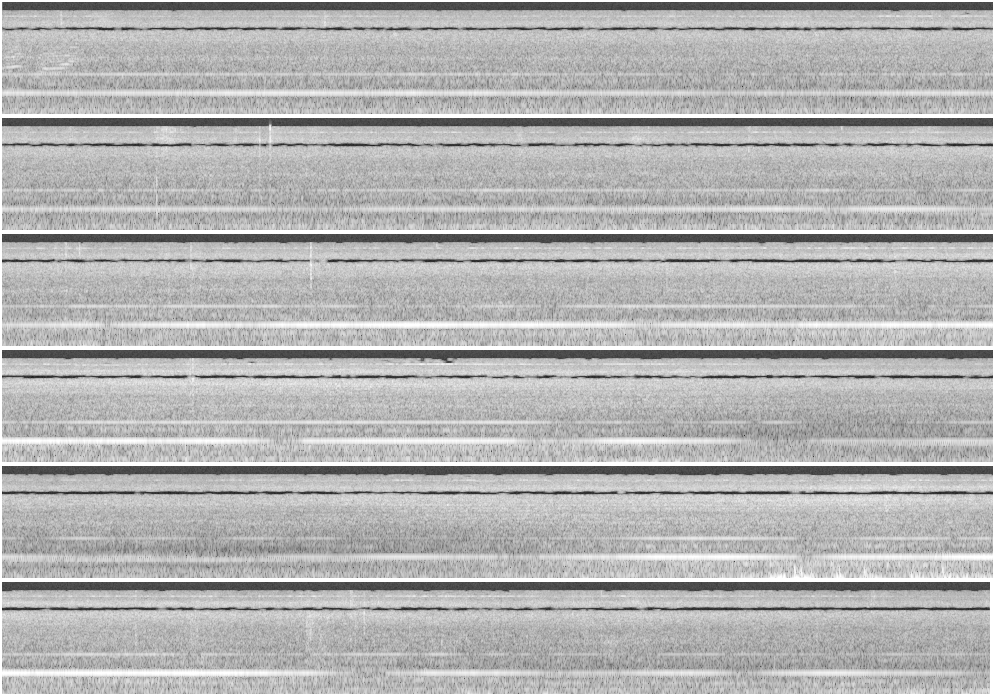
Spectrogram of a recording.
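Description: Electric inflatable blower running steadily as it fills a vinyl water slide: a constant whine over a rushing of air. A couple of low bumps come past the middle, the louder about two-thirds in.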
